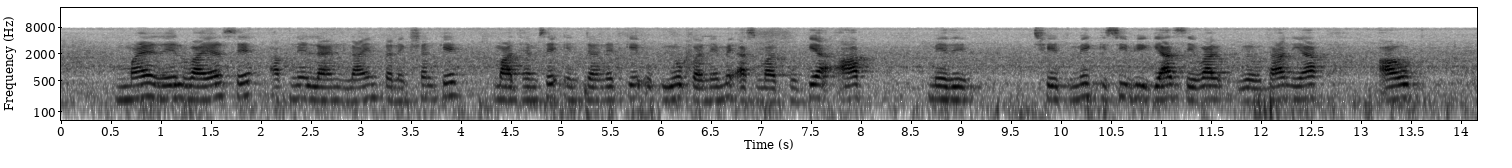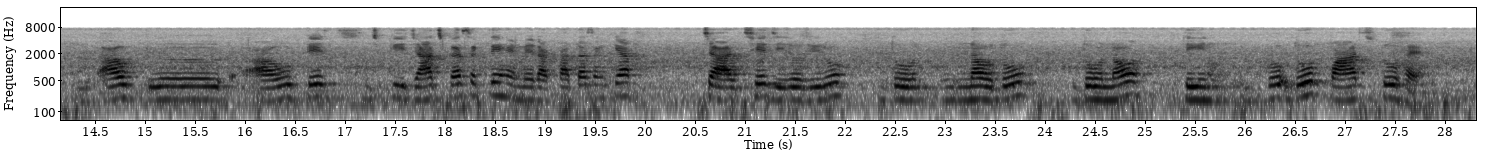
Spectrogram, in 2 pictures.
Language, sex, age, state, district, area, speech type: Hindi, female, 60+, Uttar Pradesh, Sitapur, rural, read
